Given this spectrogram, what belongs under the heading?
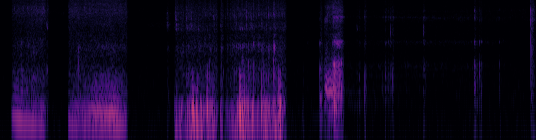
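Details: Female English Bulldog sleeping on her back in bed: loud, rough, rattling breaths in a quiet room, rising and falling with each breath; snoring.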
